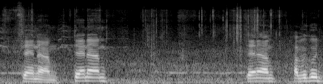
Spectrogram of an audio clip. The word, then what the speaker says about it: tänan: How do you say thank you in Estonian? Tänan. Tänan.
